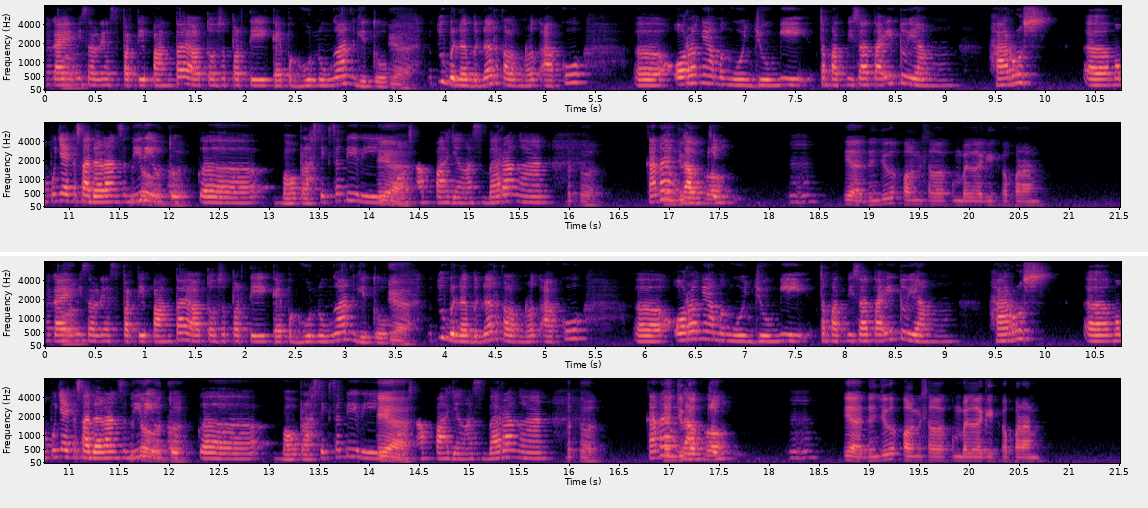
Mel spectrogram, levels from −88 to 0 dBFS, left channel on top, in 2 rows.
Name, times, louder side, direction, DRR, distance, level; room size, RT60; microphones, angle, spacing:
voice 1, 0.0-5.6 5.9-9.1 9.4-10.0 10.4-16.0 16.8-17.6 18.2-18.4, equal, 10° left, 1.0 m, -29 dB
voice 2, 11.7-12.2 14.1-14.4 16.1-16.3 16.9-17.5 18.7-20.7, right 4 dB, 75° right, 0.8 m, -32 dB
8.1 x 6.3 x 2.3 m
head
